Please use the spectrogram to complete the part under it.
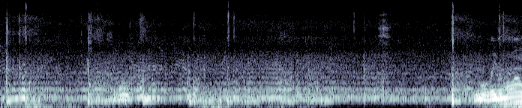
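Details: Honey bees at an eight-frame hive: a steady, low droning hum holds throughout, with faint knocks and brief human speech in the background, and a louder voice near the end.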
